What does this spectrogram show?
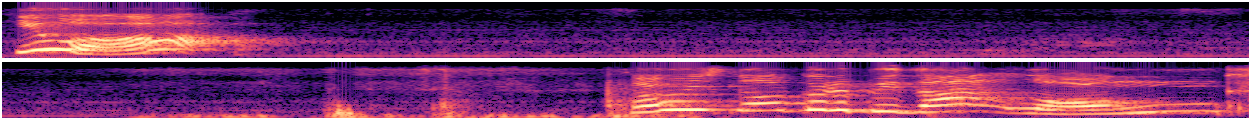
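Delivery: high loud shout to another room; shouting back. Real, not acted. Answering mum from another room, loud high shout. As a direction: yell back across the house.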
